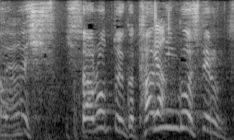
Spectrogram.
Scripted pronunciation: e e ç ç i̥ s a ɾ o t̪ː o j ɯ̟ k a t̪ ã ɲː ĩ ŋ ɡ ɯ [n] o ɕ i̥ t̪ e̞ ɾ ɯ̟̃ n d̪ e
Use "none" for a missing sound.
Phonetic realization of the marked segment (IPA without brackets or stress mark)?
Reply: none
